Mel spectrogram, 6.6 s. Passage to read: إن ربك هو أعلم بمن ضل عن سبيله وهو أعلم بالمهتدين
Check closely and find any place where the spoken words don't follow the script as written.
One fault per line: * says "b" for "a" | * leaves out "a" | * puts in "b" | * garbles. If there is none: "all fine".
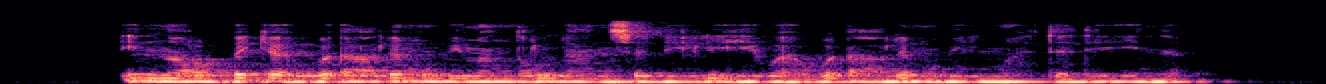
all fine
